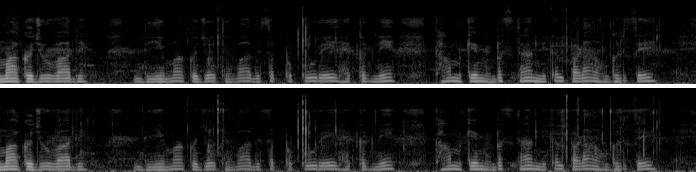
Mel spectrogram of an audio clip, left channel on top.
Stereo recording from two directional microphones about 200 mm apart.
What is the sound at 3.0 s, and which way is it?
Speech, 30° right (ahead or behind).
